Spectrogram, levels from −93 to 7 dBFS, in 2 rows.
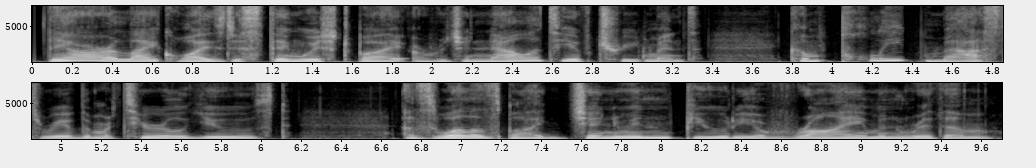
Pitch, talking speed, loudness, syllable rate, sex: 165 Hz, 150 wpm, -17 LUFS, 5.5 syllables/s, female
